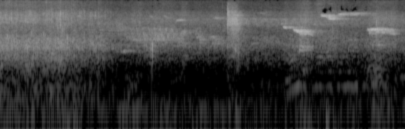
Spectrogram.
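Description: Shallow stream running softly over stones, easing off after the first couple of seconds, with a few short bird chirps in the latter half.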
